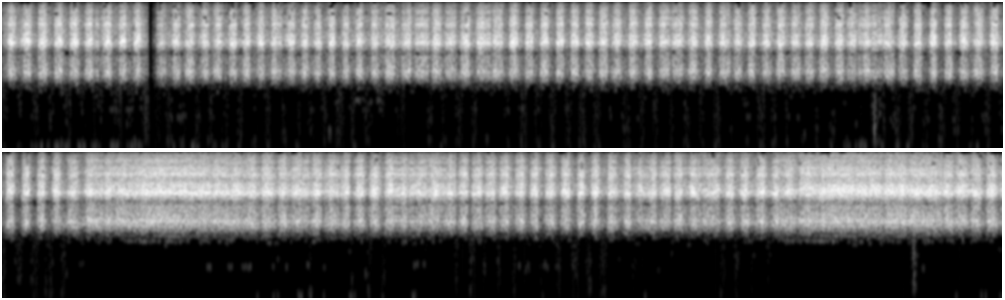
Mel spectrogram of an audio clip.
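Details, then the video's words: Summer cicadas in a dense, shrill chorus of high buzzing, pulsing steadily about three times a second with a brief dip near the start and a louder, fuller swell in the second half. "Summer Cicadas Sound"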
